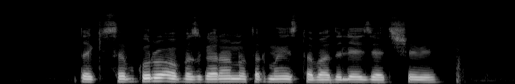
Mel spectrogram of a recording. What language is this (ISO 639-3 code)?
pus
